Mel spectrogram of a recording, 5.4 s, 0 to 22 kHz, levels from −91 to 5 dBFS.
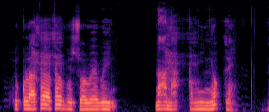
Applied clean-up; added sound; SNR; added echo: neural mask model RNNoise.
